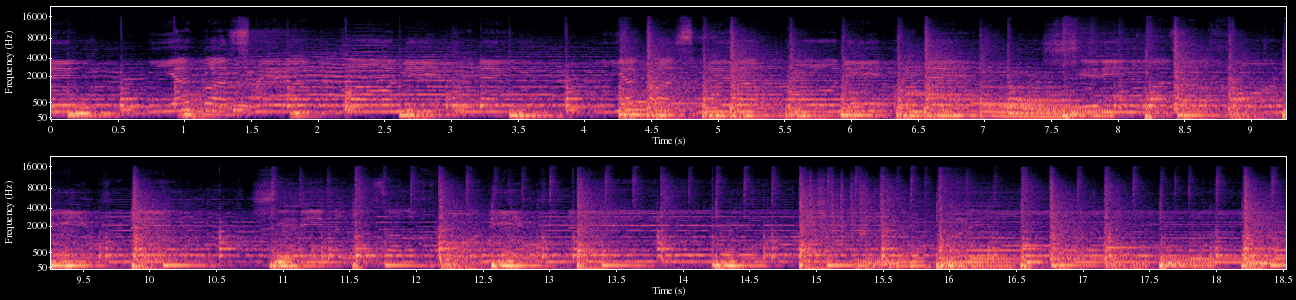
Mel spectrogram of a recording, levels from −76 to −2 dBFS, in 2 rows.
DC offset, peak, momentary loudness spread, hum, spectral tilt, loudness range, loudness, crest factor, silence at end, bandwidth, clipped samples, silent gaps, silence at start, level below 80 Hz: under 0.1%; -4 dBFS; 5 LU; none; -6 dB/octave; 1 LU; -20 LUFS; 16 dB; 0 s; 16.5 kHz; under 0.1%; none; 0 s; -32 dBFS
